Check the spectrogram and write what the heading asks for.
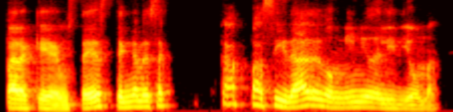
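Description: A man's voice: mid-range voice, big pitch swings, moderate pace, mellow, highs cut off. A man teaching a class, patiently explaining grammar and repeating examples while asking students to join in. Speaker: English teacher.

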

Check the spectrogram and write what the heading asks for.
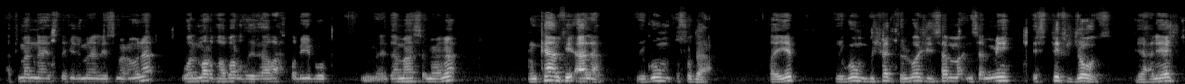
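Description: Fast husky-voiced man explaining. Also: a little high, a bit bright. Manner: earnest, lecturing, mixes in English medical terms. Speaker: dentist guest. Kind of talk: explanatory interview talk.

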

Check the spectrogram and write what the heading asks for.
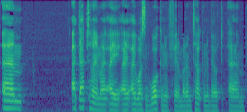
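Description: A man's voice: medium pitch, steady tone, normal speed, darkish tone. A man with an Irish accent, an actor telling wry anecdotes in a television interview, hesitating often with ums and uhs. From Ireland. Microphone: television studio microphone.

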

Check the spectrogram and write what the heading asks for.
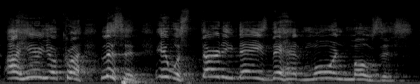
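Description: Speaking unhurriedly, a high-voiced visiting pastor preaches from a purple-lit church stage, holding his microphone. His delivery swings from loud shouts down to soft, nearly whispered asides.

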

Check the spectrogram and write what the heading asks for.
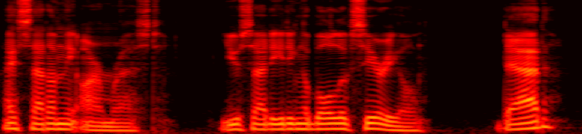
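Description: Guy reading a novel out loud, reflective and confiding, mid pitch, dry close sound. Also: a little fast, no echo. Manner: reflective, confiding, addressing the listener as "you". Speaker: audiobook narrator. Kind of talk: first-person audiobook narration.

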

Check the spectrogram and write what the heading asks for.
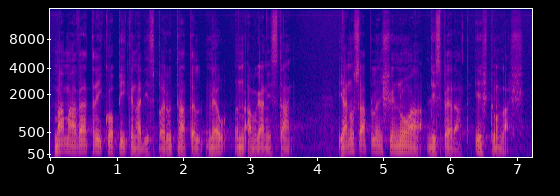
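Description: A man's voice: deep voice, a little mellow. A man voicing a pious, blunt young woman dressed as a nurse, with an earnest, scolding manner.

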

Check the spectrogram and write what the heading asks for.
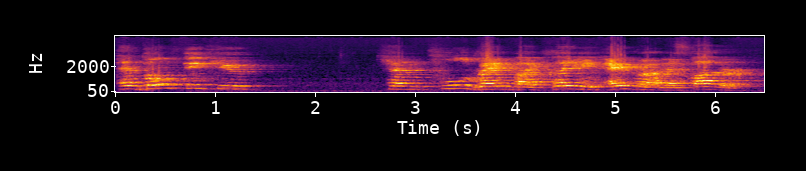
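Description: A young man with a Korean accent, a pastor delivering an earnest, emphatic sermon with deliberate pauses. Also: high-pitched. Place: small church sanctuary. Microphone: room mic from a distant camera. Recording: echoey church from far off.

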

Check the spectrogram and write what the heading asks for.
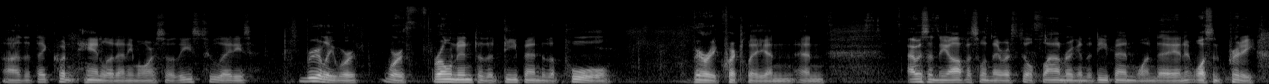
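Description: A man with a low voice speaks at a town board budget meeting, measured and hedging, often restarting his sentences. He talks into a table microphone in a municipal meeting room. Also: a little mellow. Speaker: select board member.

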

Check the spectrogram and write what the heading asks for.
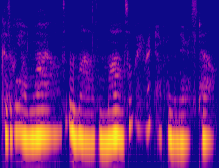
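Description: A woman doing a whispered role-play as a gentle, caring witch, soothing and a little hesitant, close to the microphone. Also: medium pitch, steady tone, normal speed. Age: 20s. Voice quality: breathy whisper. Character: gentle, caring centuries-old witch offering potions. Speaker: ASMR performer. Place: small candlelit indoor room.

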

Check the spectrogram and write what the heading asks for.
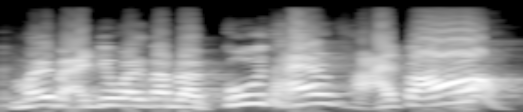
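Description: A middle-aged man from Vietnam, giving an animated, joking seminar talk as a business trainer, repeating words and questioning his audience. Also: extremely high pitch, fast.

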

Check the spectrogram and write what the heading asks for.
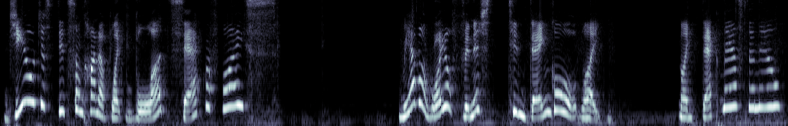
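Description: A woman's voice: high voice, sing-song, slow pace, soft background music. A woman streaming a card game, chatting casually and bubbly, laughing often and talking while she eats.

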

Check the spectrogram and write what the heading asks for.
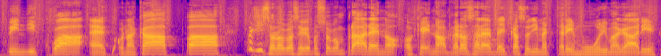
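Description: A young man narrates his game to viewers in a high, smooth, clear voice. He is excitable and quick to exclaim at whatever happens on screen. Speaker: gaming YouTuber. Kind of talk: Let's Play commentary.

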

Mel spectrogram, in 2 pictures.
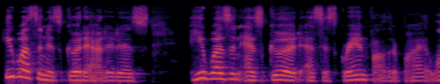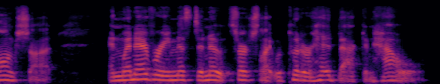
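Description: A woman's voice: on the low side, normal speed, creaky. A woman reading a children's chapter book aloud to her listeners, with casual, friendly asides between passages. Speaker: storyteller reading a children's novel.

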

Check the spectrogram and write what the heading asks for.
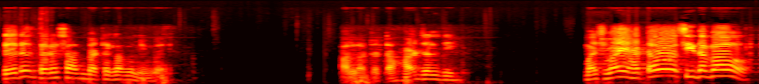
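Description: A young man chatting excitedly and joking with friends during an online shooter game. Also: high-pitched, takes it slowly, long pauses. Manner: excited, pleading, joking banter. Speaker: gamer. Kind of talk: casual gaming chat. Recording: dull lo-fi voice chat.

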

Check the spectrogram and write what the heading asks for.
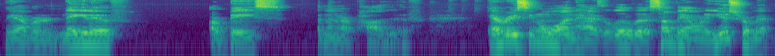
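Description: Over a screen-recorded photo-editing tutorial, a lowish male voice rings with reverb. The speaker, whose voice is still mending after bronchitis, keeps things casual and relaxed, saying "we're gonna" many times.

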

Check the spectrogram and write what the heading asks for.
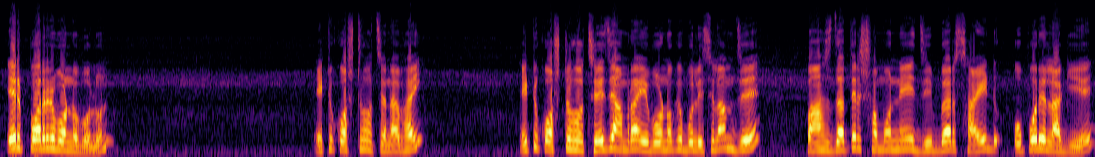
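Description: In a clean, high-pitched voice with no room sound, this man coaches a single student in Quran recitation. He demonstrates every letter sound with patience and offers encouragement throughout the pronunciation lesson.

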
